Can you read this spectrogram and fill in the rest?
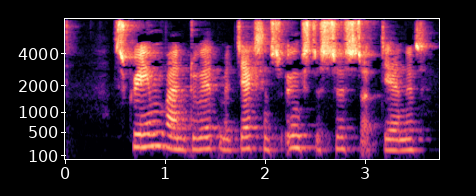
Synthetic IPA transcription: sɡ̥ʁiːmʋɑ̈e̝nd̥ued̥̚med̥jæɡ̥sɒnsøŋ̰sd̥əsøsd̥ɐd̥jæned̥

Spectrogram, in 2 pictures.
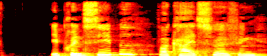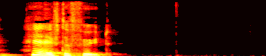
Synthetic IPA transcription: ipʰʁɛnsib̥ð̩ˠʋɑ̈kʰɑ̈ɪd̥søːfe̝ŋheɐ̰efd̥ɐfø̰ːd̥

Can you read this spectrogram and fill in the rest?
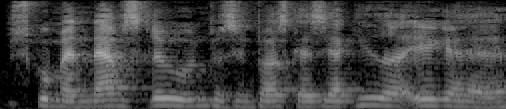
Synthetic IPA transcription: sɡ̥umænːæɐməsd̥sɡ̥ʁiːʊuð̞ˠn̩pʰɒ̽sinpʰɒ̽sd̥̚ɡ̥ʰæsdəjɑ̈ɪɡ̥ið̰ˠɐʔe̝ɡ̥əæhæ

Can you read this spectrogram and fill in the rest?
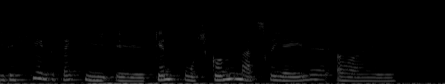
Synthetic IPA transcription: id̥e̝he̝̰ːld̥ʁɛɡ̥̚d̥iəøɡ̥enb̥ʁṵːsɡ̥ɔ̽mimæt͡sʰʁiɛːləɒ̽ø

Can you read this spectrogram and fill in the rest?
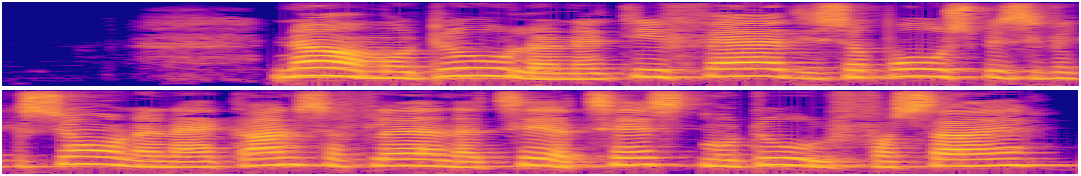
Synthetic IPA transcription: nɒmo̝d̥ṵːlɐnəd̥iæɐfæɐd̥isɒ̽b̥ʁṵːsb̥esifikʰæɕo̝̰ːnɐnəæɡ̥ʁansəflɛːð̞ˠɐnət͡sʰe̝læt͡sʰesd̥mo̝d̥ṵːlfɒ̽sɑ̈ɪ

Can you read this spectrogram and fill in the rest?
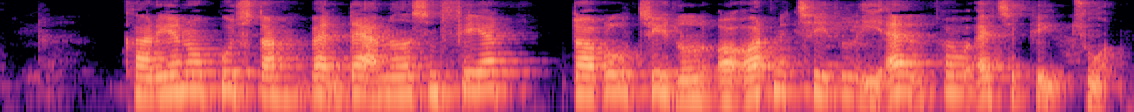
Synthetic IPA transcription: kʰɑʁino̝b̥usd̥ɐʋæn̰d̥ːæɐ̰með̞ˠsinfe̝ːɐ | d̥ɒ̽b̥l̩t͡sʰid̥l̩ɒ̽ʔɒ̽d̥nət͡sʰid̥l̩iʔæl̰pʰɒ̽æt͡sʰe̝pʰe̝̰ːt͡sʰuɐ̰

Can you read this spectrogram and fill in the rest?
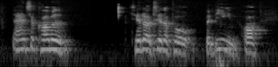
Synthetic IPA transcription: d̥æhænsɒ̽kʰɒ̽m̰ð̩ˠ | t͡sʰeɾ̥ɐːt͡sʰe̝d̥ɐpʰɒ̽b̥æɐlḭːnɒ̽

